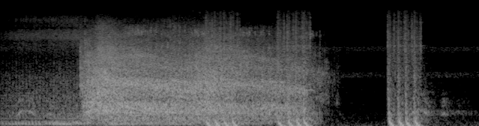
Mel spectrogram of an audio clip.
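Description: Rapid bursts of video game gunfire fired to burn off ammo, a sustained loud volley for about three seconds, then a short sharp burst after a pause.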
